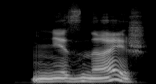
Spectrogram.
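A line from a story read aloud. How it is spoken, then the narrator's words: Beastly growl. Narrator (Russian): Так мог бы рычать настоящий зверь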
